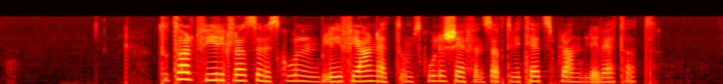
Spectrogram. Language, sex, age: Norwegian, female, 24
